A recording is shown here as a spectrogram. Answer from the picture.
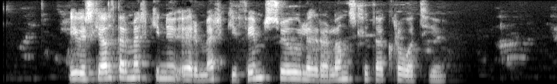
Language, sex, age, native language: Icelandic, female, 40-49, Icelandic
